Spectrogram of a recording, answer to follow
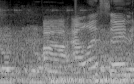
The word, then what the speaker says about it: Alyson: Okay, give me your name and how you spell it. Allison, ALYSON.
